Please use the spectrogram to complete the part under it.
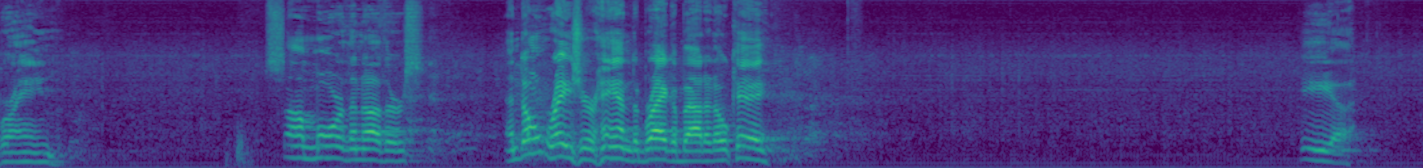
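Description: An elderly man speaks slowly and earnestly through a microphone, with long pauses.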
